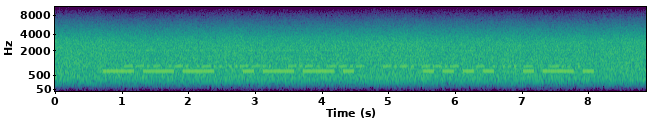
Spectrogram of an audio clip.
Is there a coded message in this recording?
Yes: Morse code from 0.7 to 8.1 s, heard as two keyed tones, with radio static. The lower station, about 8 wpm, 680 Hz: OP HR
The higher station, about 29 wpm, 930 Hz: QRL? CQ CQ TEST DE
